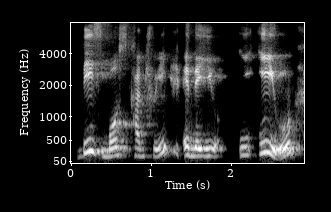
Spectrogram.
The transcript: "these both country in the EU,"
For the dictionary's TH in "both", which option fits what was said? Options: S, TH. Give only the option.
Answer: S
